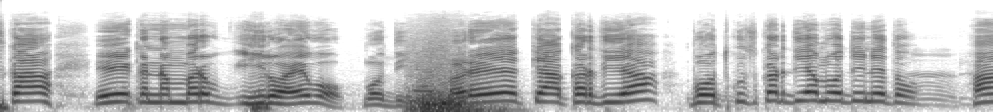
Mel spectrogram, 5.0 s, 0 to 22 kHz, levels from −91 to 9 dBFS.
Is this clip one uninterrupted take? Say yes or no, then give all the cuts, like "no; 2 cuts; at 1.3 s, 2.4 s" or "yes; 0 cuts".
no; 1 cut; at 2.1 s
